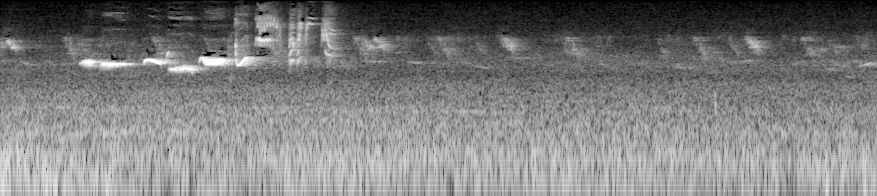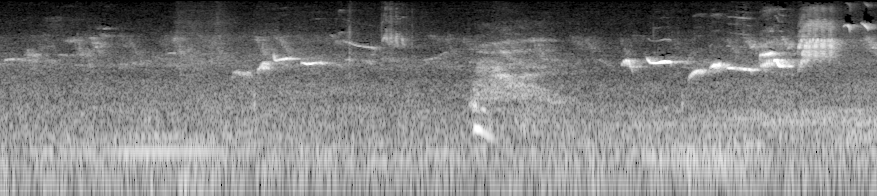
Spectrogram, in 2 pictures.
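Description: Small birds chirping and singing in quick, high phrases, in bursts about a second or two in and again near the end, with a quieter stretch between.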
